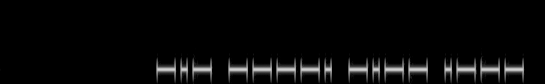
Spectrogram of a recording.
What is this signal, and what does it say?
Morse code, heard as a keyed tone, about 20 wpm, 700 Hz. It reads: K9YJ
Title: Speed Racing - USA 1x2 Call Signs 17wpm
